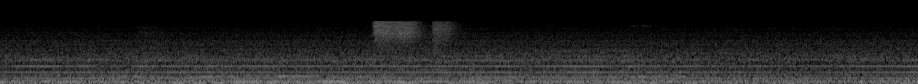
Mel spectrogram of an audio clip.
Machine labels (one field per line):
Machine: fan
